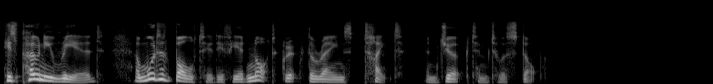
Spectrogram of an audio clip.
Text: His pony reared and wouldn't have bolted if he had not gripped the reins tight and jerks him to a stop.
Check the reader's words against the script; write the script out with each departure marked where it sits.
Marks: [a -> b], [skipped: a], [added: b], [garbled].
His pony reared and [wouldn't -> would] have bolted if he had not gripped the reins tight and [jerks -> jerked] him to a stop.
